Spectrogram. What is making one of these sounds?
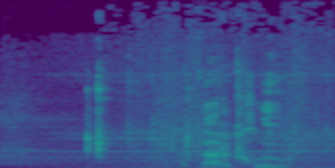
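A man answers briefly in a low, calm voice.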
